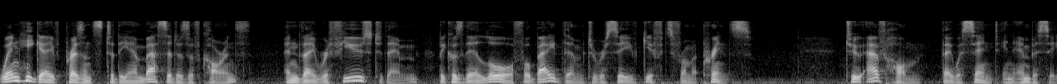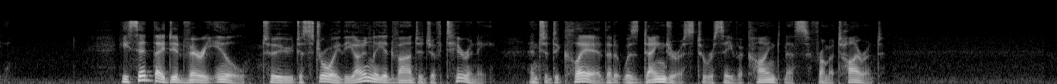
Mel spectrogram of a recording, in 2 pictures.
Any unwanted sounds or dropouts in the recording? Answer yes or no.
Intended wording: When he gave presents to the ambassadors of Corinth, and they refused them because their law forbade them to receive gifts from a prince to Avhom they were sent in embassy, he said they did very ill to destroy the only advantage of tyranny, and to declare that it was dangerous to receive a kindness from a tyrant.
no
